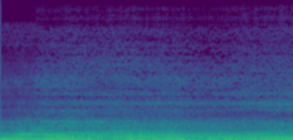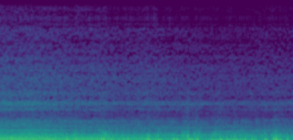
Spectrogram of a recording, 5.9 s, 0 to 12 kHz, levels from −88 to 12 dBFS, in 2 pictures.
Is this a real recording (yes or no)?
yes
